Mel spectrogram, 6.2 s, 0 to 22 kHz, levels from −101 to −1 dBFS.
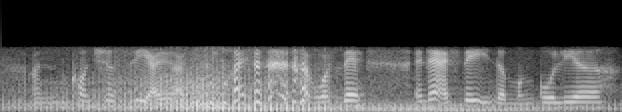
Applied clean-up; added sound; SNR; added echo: none; Motorcycle; 1 dB; none.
